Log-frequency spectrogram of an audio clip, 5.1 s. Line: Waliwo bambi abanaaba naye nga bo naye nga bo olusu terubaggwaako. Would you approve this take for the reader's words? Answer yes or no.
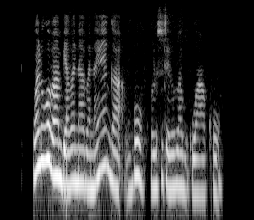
no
